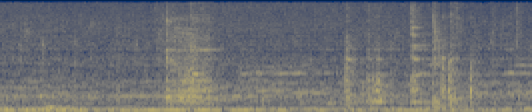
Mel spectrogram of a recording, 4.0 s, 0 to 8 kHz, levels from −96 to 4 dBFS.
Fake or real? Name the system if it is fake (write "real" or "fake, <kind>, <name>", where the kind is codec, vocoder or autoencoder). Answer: real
